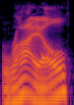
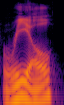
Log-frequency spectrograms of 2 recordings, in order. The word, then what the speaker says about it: Reel: Reel has every time someone pronounced my last name as Ryle, not Real.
